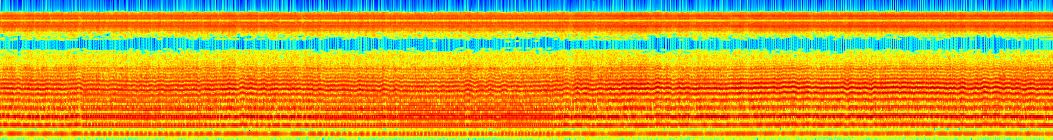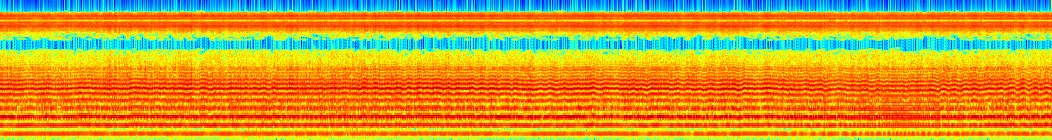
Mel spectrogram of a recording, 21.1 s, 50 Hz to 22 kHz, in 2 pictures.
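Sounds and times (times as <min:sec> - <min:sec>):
drone motors humming: 0:00.0 - 0:21.0.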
